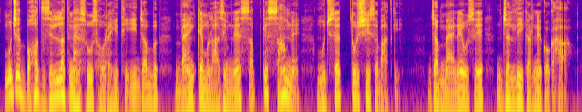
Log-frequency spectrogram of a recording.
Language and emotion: Urdu, sad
